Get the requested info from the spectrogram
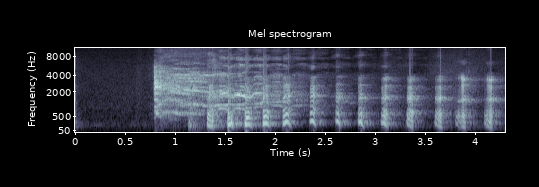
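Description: A woman laughing out loud: it breaks out about a second in and runs on as a string of short, evenly spaced 'ha' pulses, about four a second.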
